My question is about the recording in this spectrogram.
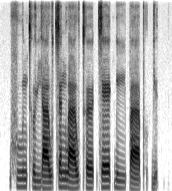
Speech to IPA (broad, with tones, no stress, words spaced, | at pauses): fuː˥nt̪ʰɵ˧ɥjaː˨˧w t͡sɐ˥nwaː˨˥wt̪ʰœː˧t̚ t͡sɛː˥k̚liː˧ paː˨˩pʰʊ˨k̚jɪ˨˥k̚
